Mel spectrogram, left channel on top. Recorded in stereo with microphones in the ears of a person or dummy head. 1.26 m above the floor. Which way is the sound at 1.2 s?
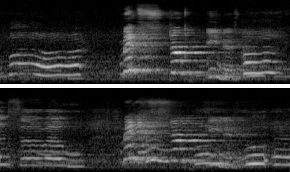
80° left.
